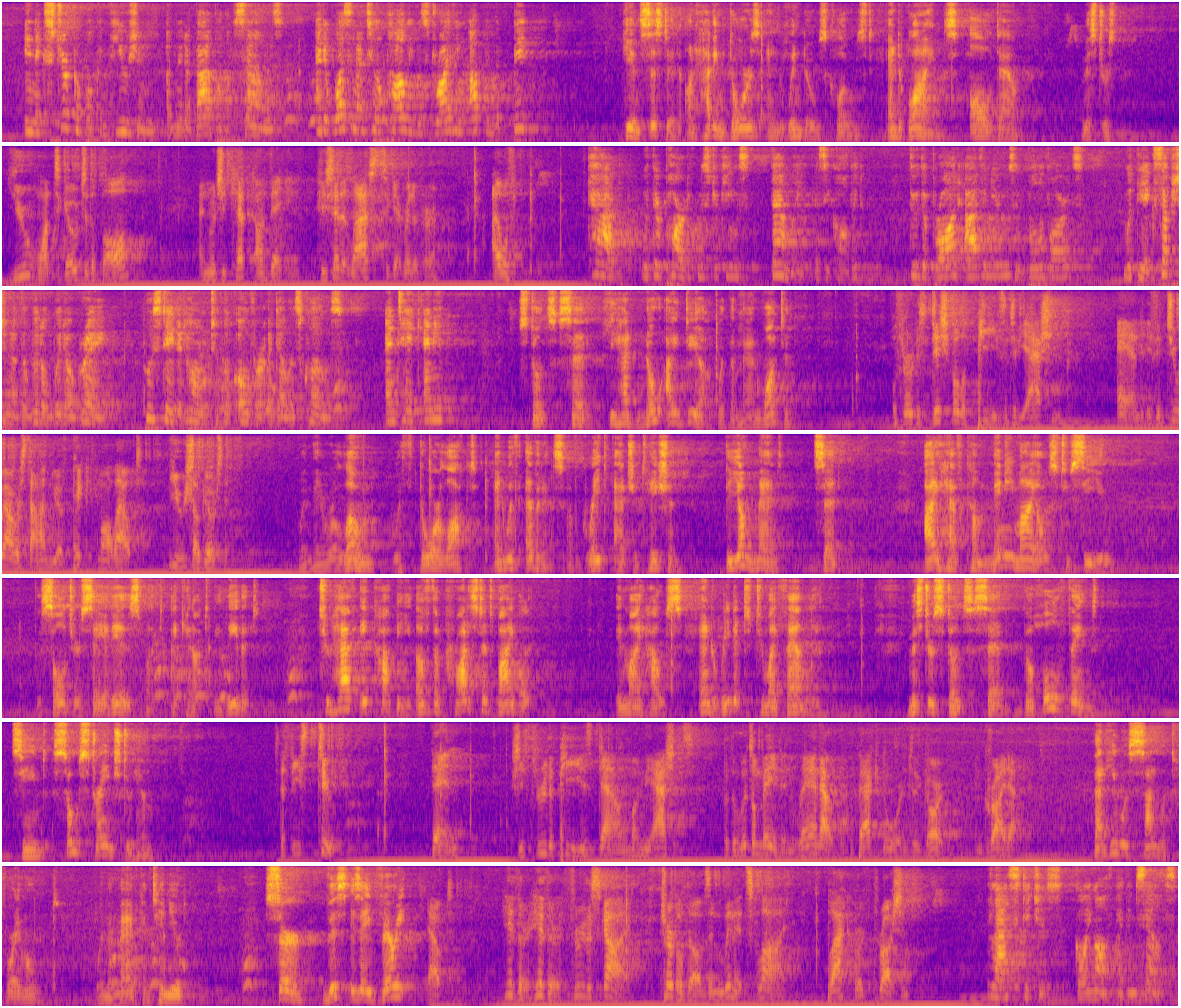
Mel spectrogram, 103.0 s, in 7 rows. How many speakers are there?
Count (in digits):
3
